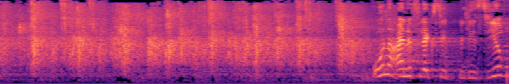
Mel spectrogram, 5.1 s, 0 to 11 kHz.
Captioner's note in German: Beifall BÜNDNIS 90/DIE GRÜNEN und CDU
